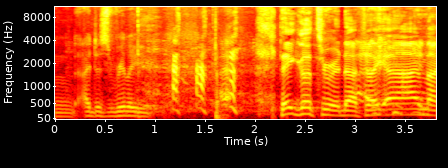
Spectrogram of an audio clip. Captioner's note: laughter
